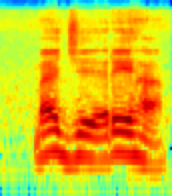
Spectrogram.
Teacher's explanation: Dia antara fathah sama kasrah. Itu tempatnya imalah.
